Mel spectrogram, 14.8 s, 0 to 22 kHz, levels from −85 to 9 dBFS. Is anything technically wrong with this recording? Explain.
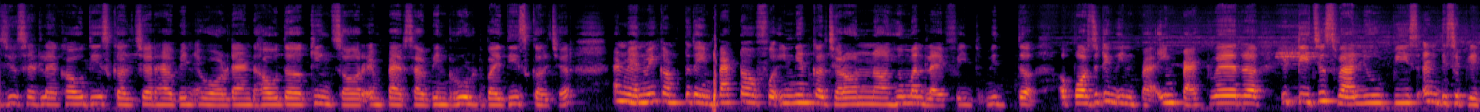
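Yes. Corrupt frames were decoded three times: at 5.19 to 5.24 s after "have been ruled by", at 7.12 to 7.19 s after "we come to the", and at 9.24 s after "culture on uh". Damaged bits in a few frames were decoded anyway, so misread gains and codes put energy at the wrong frequencies, heard as a brief chirpy burst. The loudest reaches about -5 dBFS at 7.1 s, and the 9.24 s one is faint.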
